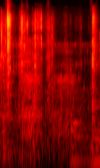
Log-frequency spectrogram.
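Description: Hard plastic parts of a transforming robot toy clicking as they are handled and tabbed back into place: several small separate clicks.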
